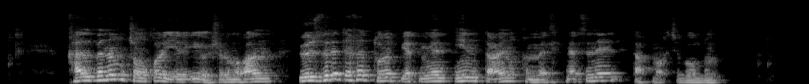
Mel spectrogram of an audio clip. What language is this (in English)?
Uyghur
